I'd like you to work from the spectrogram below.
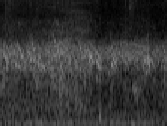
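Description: Hens cluck in an open farm shed among many other birds, a steady, fairly faint chorus of clucking with the flock audible throughout.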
